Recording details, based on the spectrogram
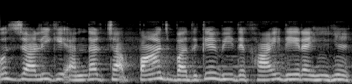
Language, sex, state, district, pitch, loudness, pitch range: Hindi, female, Uttar Pradesh, Lalitpur, 225 Hz, -15 LUFS, 210-240 Hz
